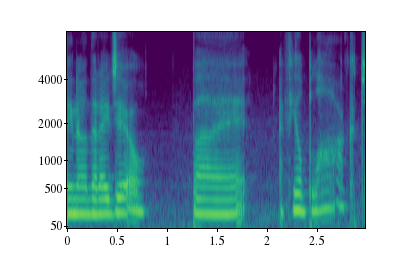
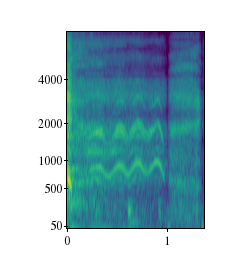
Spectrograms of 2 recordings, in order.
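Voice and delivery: shrieking laugh; 9 dB quieter than usual. Real, not acted. Vlogger shrieking at a dancing man in the street. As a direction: burst out in a high squealing laugh.

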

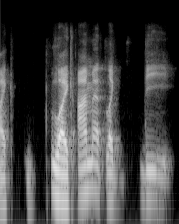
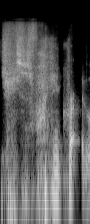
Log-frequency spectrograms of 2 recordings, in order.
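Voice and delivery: whispered curse; 6 dB quieter than usual. Retold or imitated. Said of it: "and I'm like".

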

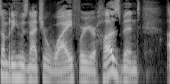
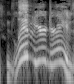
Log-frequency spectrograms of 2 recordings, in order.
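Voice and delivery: mocking. Mocking the show's slogan.

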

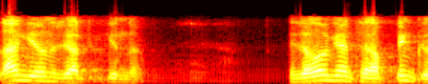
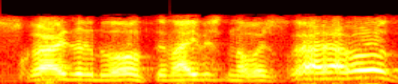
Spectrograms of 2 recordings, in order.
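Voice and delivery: slow, stretched urging that climbs higher; urgent exhortation; 5 semitones higher, slower than usual. Retold or imitated. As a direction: build steadily to a high, drawn-out command. Urging the man to scream out. (דרינגענד צורעדן, אלץ העכער)

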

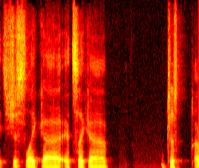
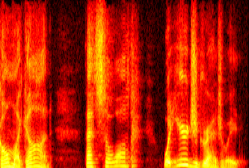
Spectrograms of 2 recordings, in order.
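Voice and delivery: put-on eager neighbor kid; 13 semitones higher than usual.

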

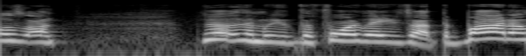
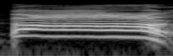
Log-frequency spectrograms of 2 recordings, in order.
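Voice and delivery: high, loud mock yell; mock battle yell; 8 semitones higher, 5 dB louder than usual. Ray yells as he goes to smash the vase, high and loud.

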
